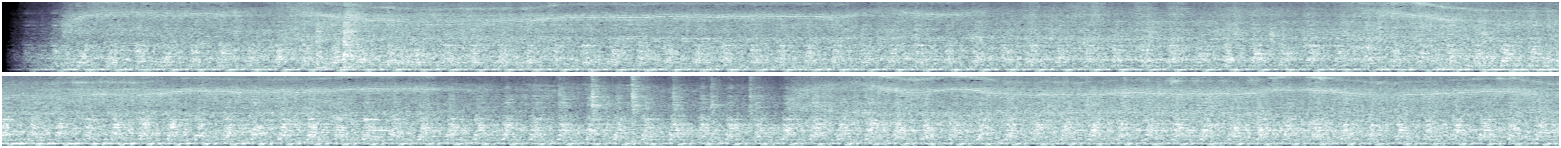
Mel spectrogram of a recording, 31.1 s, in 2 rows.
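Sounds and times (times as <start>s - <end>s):
blacksmith ambience: 0.0s - 31.1s.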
